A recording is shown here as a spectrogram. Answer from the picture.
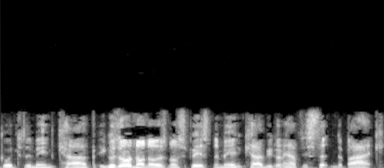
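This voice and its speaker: The speaker is a man. He has a Scottish accent. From Scotland. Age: 50s. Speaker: paraglider pilot. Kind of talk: storytelling.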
